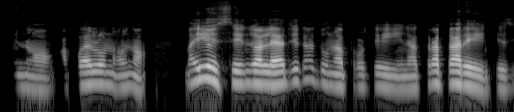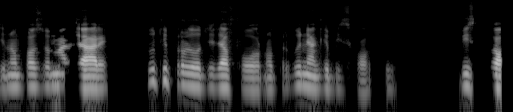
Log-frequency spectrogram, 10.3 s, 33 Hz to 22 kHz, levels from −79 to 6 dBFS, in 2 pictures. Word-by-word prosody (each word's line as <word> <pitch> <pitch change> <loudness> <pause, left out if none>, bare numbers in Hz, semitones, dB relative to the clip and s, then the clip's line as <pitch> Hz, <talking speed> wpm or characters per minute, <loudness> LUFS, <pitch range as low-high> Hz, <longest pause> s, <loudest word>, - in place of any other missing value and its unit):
No, 130 -4 -10
ma 140 0 -18
quello 170 +1 0
no, 140 -4 -9
no. 145 -2 -7 0.3
Ma 185 - -5
io 230 +2 +7
essendo 175 -2 +2
allergica 175 +5 +5
ad 205 -4 -12
una 150 -3 -3
proteina, 140 -2 -7
tra 175 +6 +1
parentesi, 135 -8 +3
non 145 +1 -7
posso 145 +1 -8
mangiare 135 -3 +3 0.3
tutti 200 +1 -11
i 200 - -7
prodotti 150 -4 -5
da 140 0 +1
forno, 125 -2 -11
per 125 - -26
cui 155 +1 -9
neanche 135 -3 -4
biscotti. 120 0 -21 0.6
Bisco 145 -1 -4
145 Hz, 160 wpm, -24 LUFS, 135-170 Hz, 0.6 s, io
